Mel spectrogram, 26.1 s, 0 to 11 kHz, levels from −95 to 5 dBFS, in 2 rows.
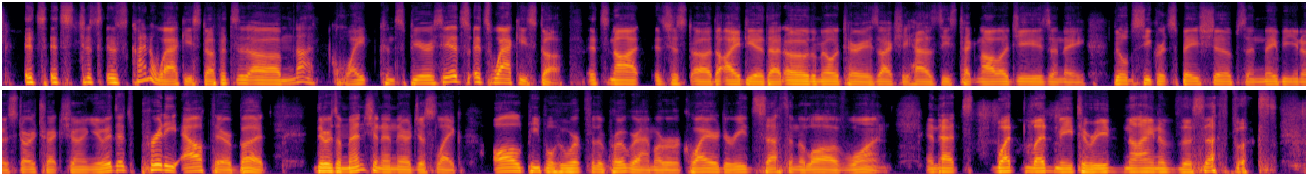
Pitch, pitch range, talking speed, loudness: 115 Hz, 100-130 Hz, 200 wpm, -21 LUFS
